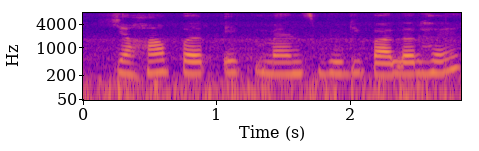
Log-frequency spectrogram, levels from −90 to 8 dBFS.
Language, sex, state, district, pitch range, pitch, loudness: Hindi, female, Bihar, Madhepura, 215-230 Hz, 225 Hz, -28 LUFS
